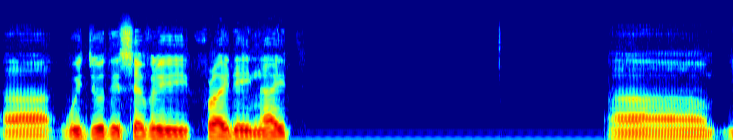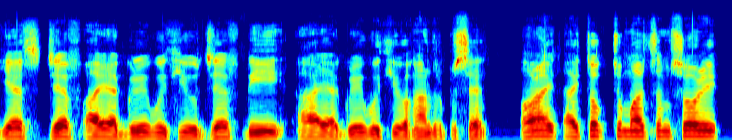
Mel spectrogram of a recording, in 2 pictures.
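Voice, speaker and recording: A man hosting a live radio net, talking in a casual, rambling way with plenty of fillers. His voice is dark and mellow, smooth and resonant, and it sounds very dry and close to the mic. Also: medium pitch, unhurried, dry recording. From Greece. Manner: rambling, apologetic, chatty with many fillers. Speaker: net host.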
